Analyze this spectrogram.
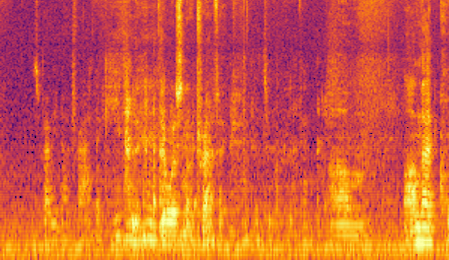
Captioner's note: laughs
